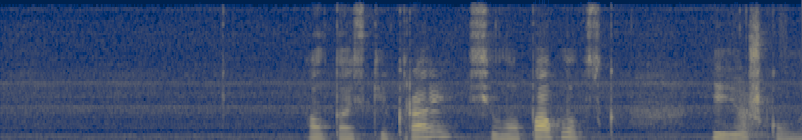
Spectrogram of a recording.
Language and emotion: Russian, neutral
